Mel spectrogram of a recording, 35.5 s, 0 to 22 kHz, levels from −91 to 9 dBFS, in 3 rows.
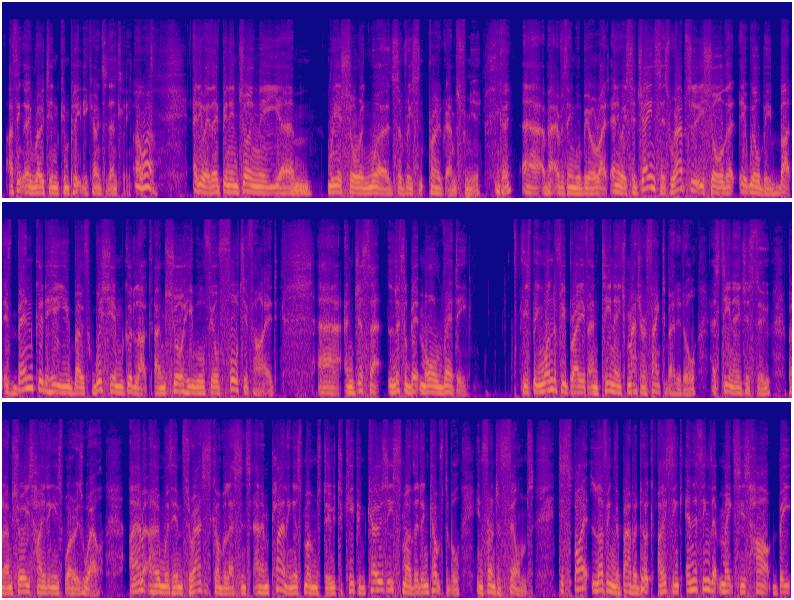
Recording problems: distortion; heavy; 7 dB below the speech

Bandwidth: 15 kHz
